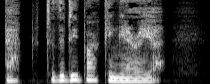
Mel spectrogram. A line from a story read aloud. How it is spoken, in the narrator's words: she muttered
